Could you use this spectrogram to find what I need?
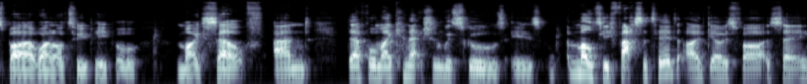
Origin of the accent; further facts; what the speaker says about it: Norfolk, East Anglia, East of England, United Kingdom; I was born and brought up in Norfolk in East Anglia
